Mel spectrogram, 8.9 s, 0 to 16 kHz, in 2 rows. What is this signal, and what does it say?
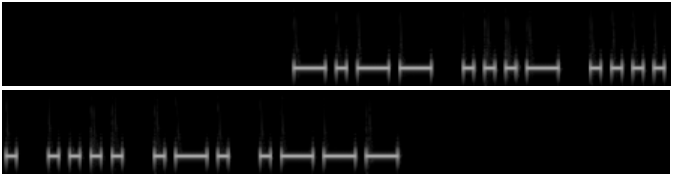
Morse code, heard as a keyed tone, about 17 wpm, 700 Hz. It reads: YV5HRJ
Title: DXCC-100 Call Signs - 6 Characters - 17wpm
